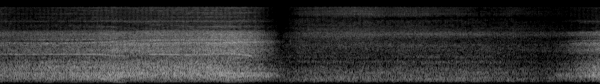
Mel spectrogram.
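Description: A man breathing deeply close to the microphone. One long, loud breath swells for over two seconds with a faint nasal whistle and stops abruptly, a quieter breath follows, and another loud breath begins near the end.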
